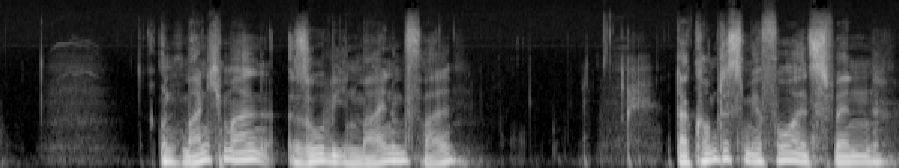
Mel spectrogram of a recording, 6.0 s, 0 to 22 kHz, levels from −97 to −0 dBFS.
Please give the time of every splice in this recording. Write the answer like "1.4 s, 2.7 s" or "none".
none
